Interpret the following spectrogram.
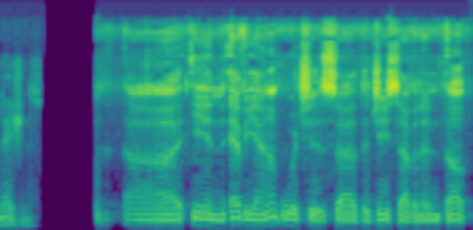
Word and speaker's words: Evian: In Evian, which is the G7, and maybe... Okay, I pronounced it right, Evian.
